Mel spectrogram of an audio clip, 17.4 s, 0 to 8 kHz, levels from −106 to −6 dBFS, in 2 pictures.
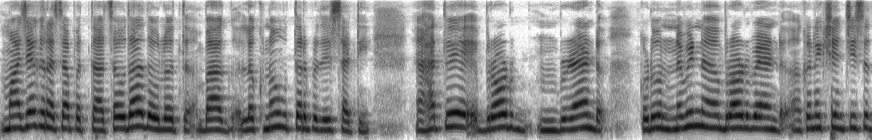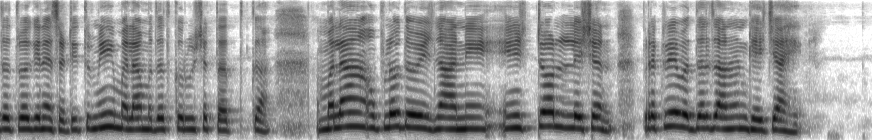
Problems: constant background noise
